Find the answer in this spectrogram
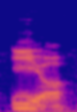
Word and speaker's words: io: and this ISO and it can sound a little bit more like yo yo when it's especially when it's pronounced in a sentence a little bit like the English a you know if somebody says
